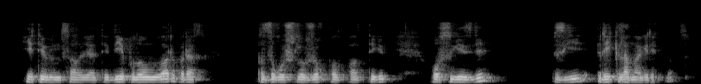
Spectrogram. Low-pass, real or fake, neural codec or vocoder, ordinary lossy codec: 7.2 kHz; real; none; none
